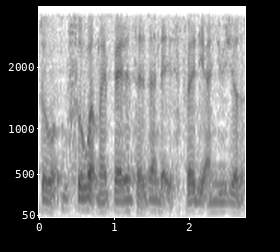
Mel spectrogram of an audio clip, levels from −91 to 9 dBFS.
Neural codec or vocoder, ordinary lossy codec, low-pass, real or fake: codec, 16 kHz, 16 kbps, FreqCodec, larger model; none; 3.6 kHz; fake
